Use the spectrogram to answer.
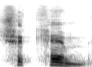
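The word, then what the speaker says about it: שכם: 될 수 있는데요 어 세금이라는 이제 발음은 이제 정확히 최햄 해 가지고 목덜미 어깨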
